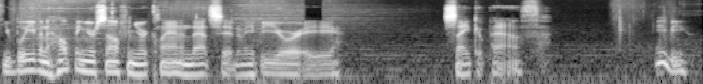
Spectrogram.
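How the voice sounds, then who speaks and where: A man's voice: mid-range voice, fairly even intonation, measured pace, creaky, soft background music. A man from New Zealand, a game streamer, chatting with viewers in a thoughtful, hesitant, musing way. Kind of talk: casual livestream chat.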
